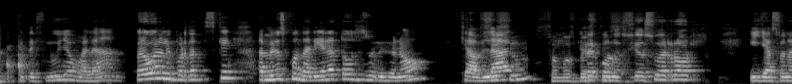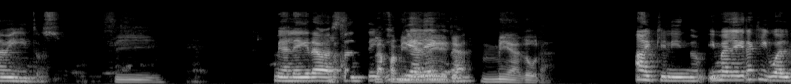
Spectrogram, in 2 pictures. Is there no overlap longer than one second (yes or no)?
no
